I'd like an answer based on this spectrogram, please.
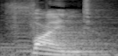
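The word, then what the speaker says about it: find: तो आई एन डी जब भी आता है हम इसको पढ़ते हैं आइंड ठीक है जैसे इन फाइंड काइंड माइंड ब्लाइंड या बिहाइंड जब भी आई के बाद एन डी आता है तो ज्यादातर उच्चारण में उसका उच्चारण आई का उच्चारण आई हो आई होता है।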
